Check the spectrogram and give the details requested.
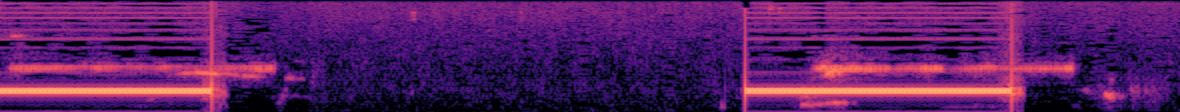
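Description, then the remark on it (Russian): A telephone ringback tone: two long, steady, loud buzzing beeps of about two seconds each, separated by roughly four seconds of silence, with faint line noise after each one. “Это звонок идет.”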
